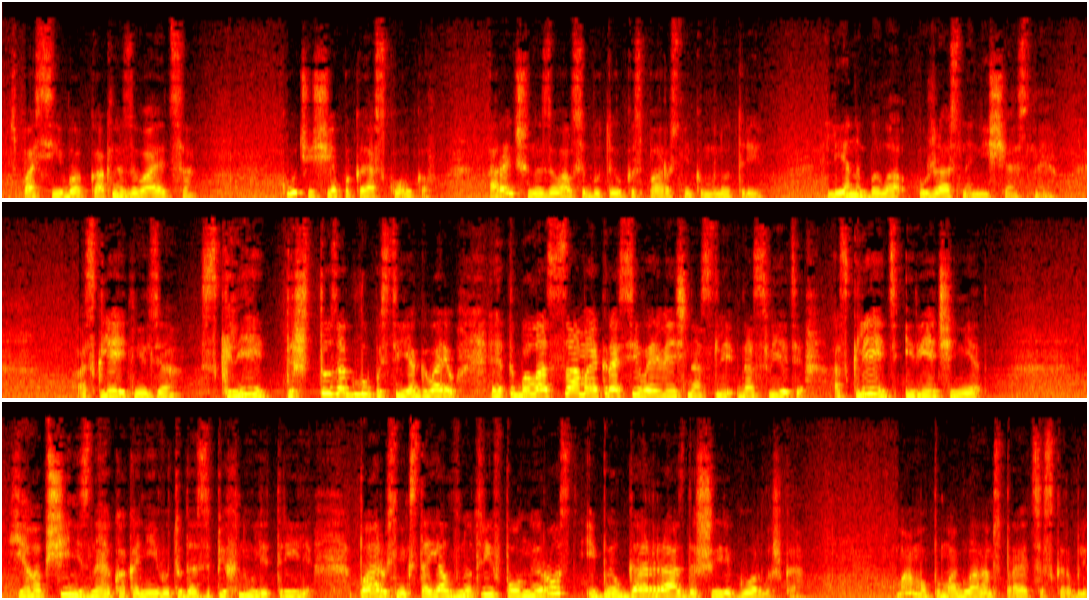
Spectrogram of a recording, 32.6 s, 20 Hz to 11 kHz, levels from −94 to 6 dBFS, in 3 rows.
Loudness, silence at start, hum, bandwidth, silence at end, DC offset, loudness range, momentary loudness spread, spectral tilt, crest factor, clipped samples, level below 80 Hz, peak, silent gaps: -24 LUFS; 0 s; none; 10.5 kHz; 0 s; under 0.1%; 5 LU; 16 LU; -5 dB/octave; 18 dB; under 0.1%; -64 dBFS; -6 dBFS; none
